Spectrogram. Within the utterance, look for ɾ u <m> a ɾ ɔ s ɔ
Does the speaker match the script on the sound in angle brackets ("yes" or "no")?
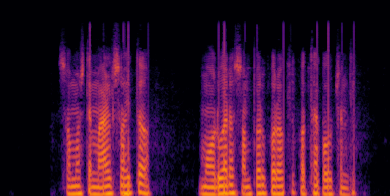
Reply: no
